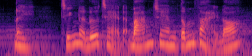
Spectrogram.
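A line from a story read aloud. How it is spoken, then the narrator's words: Exclaiming. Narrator (Vietnamese): Thi Thi kêu lên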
